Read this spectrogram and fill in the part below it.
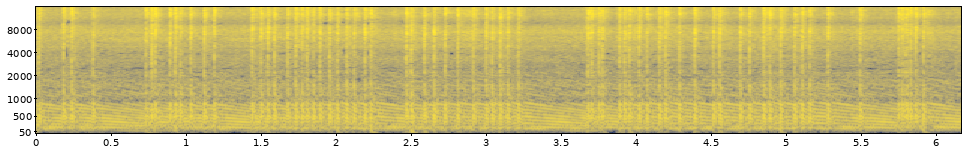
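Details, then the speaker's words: McCulloch D44 direct-drive chainsaw, reportedly unrun for 15 years and previously a hard starter, revived; steady high buzzing two-stroke note, no misses or surging, running well, though the owner feels something when turning it over and suspects a coil needing baking. "so it ran good but I'm feeling something here"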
